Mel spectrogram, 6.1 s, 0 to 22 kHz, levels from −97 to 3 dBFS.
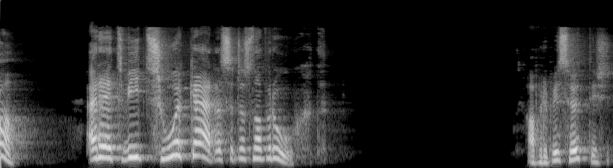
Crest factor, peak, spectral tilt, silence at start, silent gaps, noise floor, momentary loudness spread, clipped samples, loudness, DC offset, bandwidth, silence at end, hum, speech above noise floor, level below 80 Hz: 20 dB; -2 dBFS; -4 dB/octave; 0 s; 3.61-5.10 s; -64 dBFS; 12 LU; under 0.1%; -18 LUFS; under 0.1%; 11.5 kHz; 0.1 s; none; 46 dB; -76 dBFS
